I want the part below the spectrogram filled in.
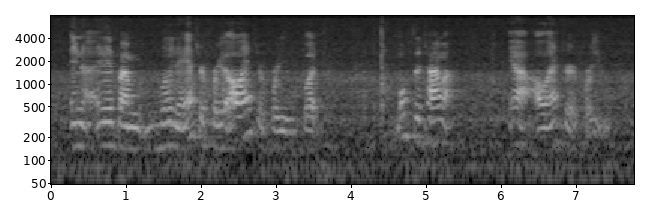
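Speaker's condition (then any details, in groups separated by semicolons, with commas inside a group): Traumatic brain injury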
